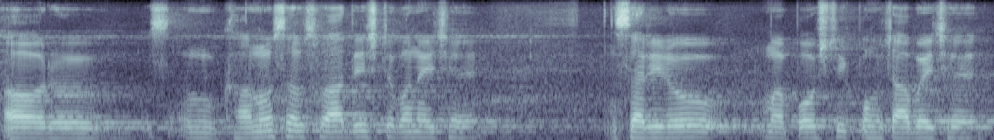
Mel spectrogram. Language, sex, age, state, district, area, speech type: Maithili, male, 30-45, Bihar, Supaul, rural, spontaneous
